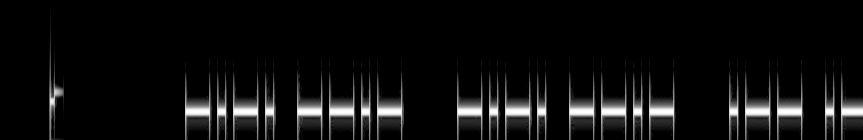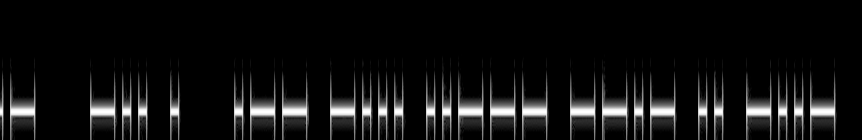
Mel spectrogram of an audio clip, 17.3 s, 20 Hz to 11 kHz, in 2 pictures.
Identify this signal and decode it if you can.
Morse code, heard as a keyed tone, about 15 wpm, 700 Hz. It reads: CQ CQ WW DE WB2QIX
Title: Common QSO Phrases Encore 15wpm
